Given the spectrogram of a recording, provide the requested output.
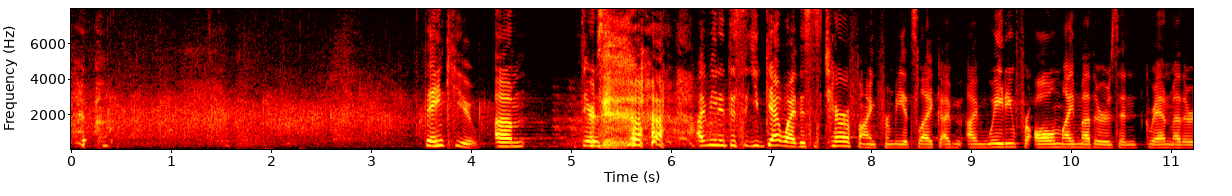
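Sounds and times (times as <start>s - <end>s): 
laughter: 0.0s - 0.6s, 4.8s - 6.3s
audience applause: 0.0s - 4.4s
speech: 3.6s - 11.2s.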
